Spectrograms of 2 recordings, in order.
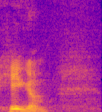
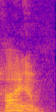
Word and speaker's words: Higham: the last name here in the United States we'd probably pronounce it higham but I actually heard him being interviewed and they pronounce it hi him and he's a very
